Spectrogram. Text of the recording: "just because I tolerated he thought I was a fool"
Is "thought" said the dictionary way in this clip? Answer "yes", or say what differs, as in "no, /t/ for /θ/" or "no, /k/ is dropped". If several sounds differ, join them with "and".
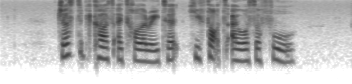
yes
